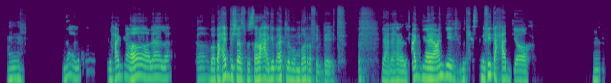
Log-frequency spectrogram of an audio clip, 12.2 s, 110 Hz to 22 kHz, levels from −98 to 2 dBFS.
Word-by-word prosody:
إمم 145 -1 -5 0.8
لأ، 150 +6 -6
لأ، 150 +1 -6 0.6
الحاجّة 160 +5 -1
آه 155 +2 +4
لأ، 160 0 -2
لأ، 155 +1 -4 0.5
آه، 150 +1 -11
ما 135 -1 -1
باحبش 160 +1 +4
أص 140 -2 +3
بصراحة 135 +2 +4
أجيب 145 +2 -1
أكل 150 -1 +1
من 130 -1 -2
برّه 135 +1 -2
في 130 -1 -10
البيت، 110 0 -9 0.9
يعني 120 0 -3 0.2
الحاجّة 145 +5 +3
عندي 170 +3 +4
بتحس 130 -1 -9
إن 150 - 0
في 185 +5 +4
تحدي 140 -6 0
آه. 120 -1 -1 1.3
إمم. 130 0 -8
145 Hz, 135 wpm, -26 LUFS, 130-155 Hz, 1.3 s, آه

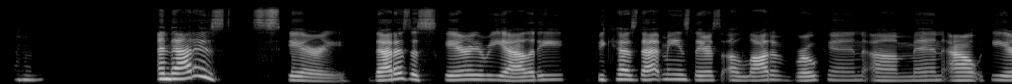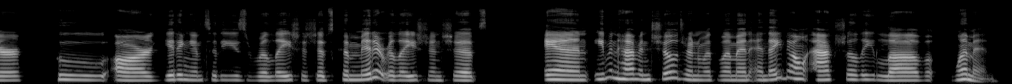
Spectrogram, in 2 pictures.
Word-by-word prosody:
Mhm. 210 0 -11 1.1
And 255 0 +7
that 260 +4 +8
is 335 - -1 0.3
scary. 165 -7 -3 0.2
That 195 +3 +8
is 255 -1 +3
a 230 - +1
scary 215 +1 0
reality, 205 +2 +1 0.3
because 220 0 +1
that 215 +1 +5
means 230 -2 -3
there's 200 0 -2
a 195 -1 -4
lot 185 +2 +3
of 205 -4 -9
broken, 195 +1 -6
um, 180 -1 -5
men 195 +2 -7
out 190 -1 +1
here 195 -2 +1 0.3
who 210 -3 -6
are 190 -1 +3
getting 210 +3 -4
into 205 +1 -9
these 200 -1 -12
relationships, 190 +1 -5
committed 215 +8 -1
relationships, 195 -1 -4 0.6
and 215 -2 +5
even 255 +5 -3
having 240 -3 +2
children 230 -3 -4
with 200 0 -9
women, 200 -1 -2
and 205 +1 -8
they 225 +6 0
don't 270 -4 -1
actually 220 +1 +1
love 190 -1 +1 0.3
women. 210 - -3
205 Hz, 125 wpm, -23 LUFS, 190-220 Hz, 1.1 s, that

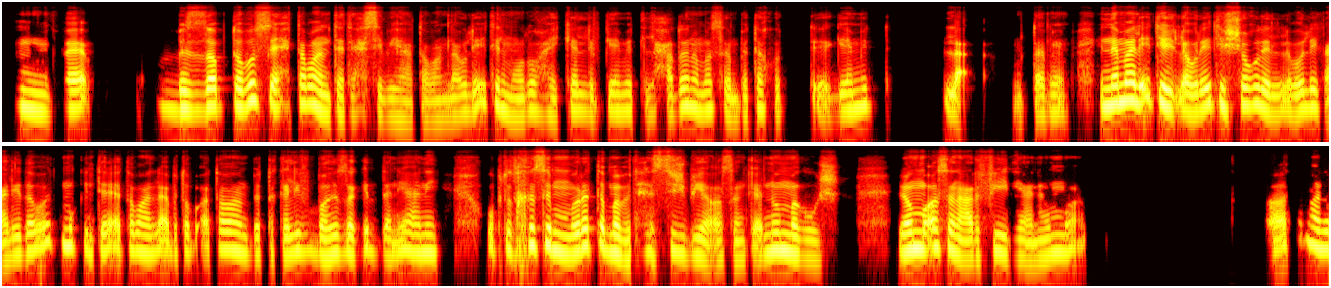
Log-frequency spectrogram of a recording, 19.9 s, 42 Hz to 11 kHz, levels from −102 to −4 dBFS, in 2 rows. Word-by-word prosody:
إمم 150 -3 -1
فاه 160 0 +5 0.5
بالضبط. 165 +2 +3
بُصّي، 210 +5 +4
اح - - 0
طبعًا 195 -2 +4
أنتِ 135 -2 -3
هتحسبيها 125 -4 -6
طبعًا، 105 +1 -9
لو 125 +2 -5
لقيتِ 195 +7 -5
الموضوع 145 -3 -4
هيكَلّف 130 +2 -6
جامد 145 0 -4
الحضانة 175 0 -3
مثلًا 150 0 -5
بتاخُد - - -8 0.2
جامد 155 +5 -5 0.5
لأ، - - +1 0.5
تمام. - - -4 0.3
إنّما 195 +5 +9
لقيتِ 200 -1 +5
لو 145 -5 +5
لقيتِ 185 +5 +2
الشُغل 180 +1 +3
اللي 135 -3 0
باقول 145 +3 0
لِك 170 - -3
عليه 150 - -1
دوّة، 170 +10 -1
ممكن 200 -6 -3
تلاقي - - 0
طبعًا 170 -2 -1
لأ 155 - +1
بتبقى 160 - -5
طبعًا 180 -3 +1
بتكاليف 150 +2 -4
باهظة 155 0 0
جدًا 165 -5 -4
يعني 160 -2 -3 0.3
وبتتخصم 215 +3 +2
من 170 - +2
المُرتّب 165 +6 +4
ما 160 - +6
بتحسّيش 160 +4 -4
بيها 145 -2 -2
أصلًا، 125 0 -6
كإنّهم 175 +6 +1
ما 155 - +4
جوش. 130 -3 -6 0.4
لإن 170 +1 +7
هم 185 -1 +6
أصلًا 185 -5 +4
عارفين 135 +5 0
يعني، 130 -2 -4
هم 160 +3 -5 1.4
آه - - +2
طبعًا، 235 -6 0
160 Hz, 175 wpm, -24 LUFS, 145-175 Hz, 1.4 s, إنّما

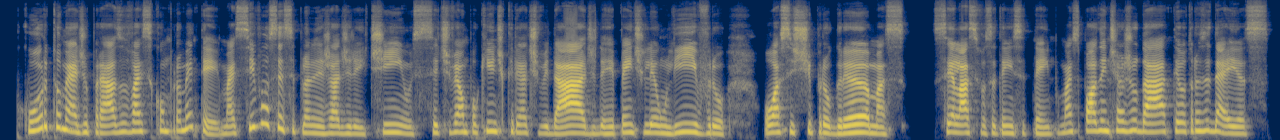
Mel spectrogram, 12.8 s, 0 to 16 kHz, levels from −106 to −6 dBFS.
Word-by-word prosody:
curto, 335 +8 0
médio 225 -8 +2
prazo 205 +2 0
vai 235 +1 +1
se 240 - -9
comprometer. 255 - -3
Mas, 180 +3 -4
se 340 - 0
você 400 -5 -1
se 275 -3 -7
planejar 190 -4 -2
direitinho, 180 +2 -4
se 170 - -10
você 205 - -4
tiver 220 +2 -2
pouquinho 225 +3 -2
de 240 - -8
criatividade, 190 -4 +4
de 185 - -5
repente 210 +4 -3
ler 205 -1 0
um 190 -1 -2
livro 190 -3 -1 0.4
ou 210 - +3
assistir 215 +1 -1
programas, 195 - +3 0.3
sei 225 - -3
lá 205 -1 +6
se 205 - -9
você 195 -1 -7
tem 195 +1 -4
esse 190 +1 -6
tempo, 175 0 -6
mas 220 +3 -4
podem 250 0 +2
te 250 - -3
ajudar 235 -3 +4
a 230 - -1
ter 240 - -4
outras 245 +1 -1
ideias. 185 -8 -2
210 Hz, 190 wpm, -22 LUFS, 185-235 Hz, 0.4 s, lá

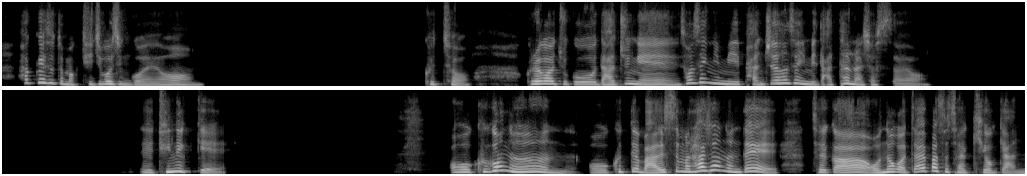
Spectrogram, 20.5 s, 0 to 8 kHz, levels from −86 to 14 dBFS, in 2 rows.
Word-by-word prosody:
학교에서도 335 -4 -3
막 185 -4 -5
뒤집어진 215 -2 -2
거예요. 165 0 -6 2.3
그쵸. 195 -7 -8 0.5
그래 245 0 +3
가지고 220 -5 0
나중에 195 -1 -2
선생님이 305 - -2
반주자 205 +9 -2
선생님이 290 -10 -1
나타나셨어요. 165 - -6 2.3
예 200 -2 -6
뒤늦게. 255 - +1 2.2
어 230 0 0
그거는 255 - +2
어 195 +1 -6
그때 250 +3 -2
말씀을 230 - +3
하셨는데 300 - +4 0.3
제가 210 -2 +4
언어가 220 +5 +3
짧아서 295 - +2
잘 200 -4 -4
기억이 190 -1 -4
안 155 0 -5
215 Hz, 210 characters per minute, -23 LUFS, 185-265 Hz, 2.3 s, 하셨는데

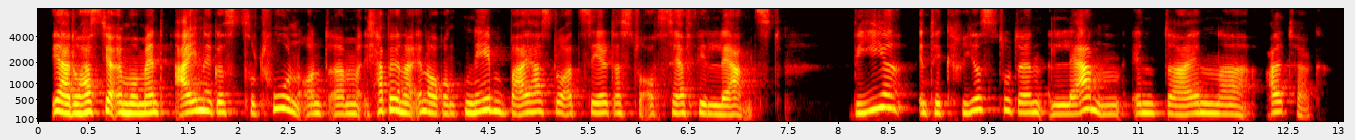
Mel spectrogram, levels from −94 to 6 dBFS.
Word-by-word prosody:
Ja, 215 -5 +8
du 200 0 +5
hast 225 +1 +4
ja 235 - +7
im 215 0 +4
Moment 205 +1 +4
einiges 225 0 +4
zu 205 - -7
tun 285 +1 0
und, 195 0 -5
ähm, 195 0 -2
ich 190 +4 -11
habe 245 +2 +2
in 255 -4 +5
Erinnerung, 200 -2 -1
nebenbei 215 -3 +1
hast 230 0 -4
du - - -2
erzählt, 205 +1 -4
dass 205 0 -6
du - - -12
auch 195 - -10
sehr 200 +1 -3
viel 200 -1 -3
lernst. 180 0 -2 0.7
Wie 260 +11 +1 0.3
integrierst 215 +7 -5
du 260 - -3
denn 215 -1 -3
Lernen 190 +1 +2
in 205 +1 -4
dein, 200 +1 -1
äh, 190 -3 -3 0.2
Alltag? 225 - -6
205 Hz, 155 wpm, -23 LUFS, 195-225 Hz, 0.7 s, Ja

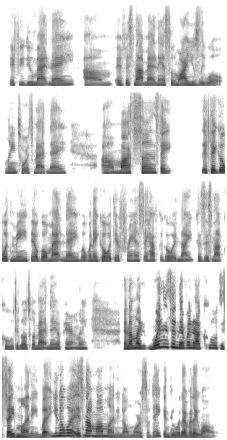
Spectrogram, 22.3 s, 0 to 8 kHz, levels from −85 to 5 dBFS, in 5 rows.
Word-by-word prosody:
if 175 +3 -10
you 195 -2 -8
do 190 +1 -5
matinee, 185 +2 -5 0.2
um, 165 +5 -9
if 180 -2 -8
it's 175 +2 -8
not 170 +1 -1
matinee 185 -1 -6
so 175 0 -8
I 175 - +1
usually 180 0 -6
will 165 - -11
lean 175 0 -4
towards 175 -1 -9
matinee. 170 +1 -6 0.7
Um, 90 - -5
my 165 - +2
sons, 190 -1 -1
they 175 - -2 0.6
if 185 - 0
they 205 -2 +9
go 210 +1 +5
with 185 -1 +1
me 175 +1 -3
they'll 175 -1 -2
go 170 -1 -2
matinee 170 0 -3
but 175 - -6
when 170 0 -6
they 175 - -2
go 175 +1 -1
with 170 -1 -3
their - - -7
friends 85 +1 -9
they - - -6
have - - -5
to - - -12
go 85 -1 -4
at 80 - -7
night 215 - -6
'cause 165 +1 -8
it's 165 - -6
not - - -3
cool 175 0 -6
to 165 - -9
go - - -2
to 185 +1 -7
a - - -3
matinee 195 +1 -2
apparently. 200 0 -5 0.7
And 195 +2 +5
I'm 210 +2 +8
like 220 -2 +8
"When 245 +10 +8
is 320 -1 +3
it 305 -2 +9
never 245 +1 +7
not 215 -3 +7
cool 245 -3 -1
to 200 -1 0
save 200 +1 +5
money?" 180 -5 0
but 195 +3 +1
you 240 +2 +1
know 260 0 +6
what, 260 -1 +4
it's 230 +3 +3
not 245 -2 +5
my 225 0 +3
money 200 -6 -2
no 160 -1 -7
more 165 - -9
so 165 +1 -12
they 215 +7 -5
can 195 -3 -3
do 180 -1 -4
whatever 175 +2 -1
they 95 - +1
want. 90 -1 -8
185 Hz, 215 wpm, -23 LUFS, 170-205 Hz, 0.7 s, they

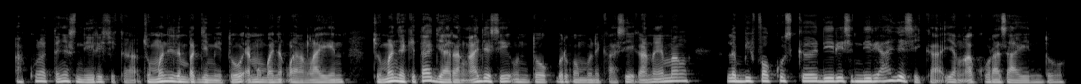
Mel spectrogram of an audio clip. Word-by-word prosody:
Aku 115 +4 -7
latihannya 145 -1 0
sendiri 115 -3 -1
sih, 120 +2 -10
Kak. 95 0 -9
Cuman 120 +5 +3
di 145 - +4
tempat 115 -4 +2
gym 105 -2 -1
itu 100 +6 -1
emang 110 +2 0
banyak 105 +1 -1
orang 100 -2 -3
lain. 100 0 -1 0.4
Cuman 130 +8 +4
ya 140 - +6
kita 175 +6 +1
jarang 105 - +1
aja 135 +7 +4
sih 135 0 0
untuk 105 -2 -4
berkomunikasi, 100 0 -4
karena 110 +6 -1
emang 160 +3 +2 0.4
lebih 150 0 +4
fokus 150 +1 0
ke 150 -2 +1
diri 150 +1 +4
sendiri 145 0 +3
aja 175 +5 +3
sih, 105 - -3
Kak, - - -5
yang 110 -3 -4
aku 105 +2 -3
rasain 100 -1 -3
tuh. 105 +2 -8
115 Hz, 200 wpm, -23 LUFS, 105-145 Hz, 0.4 s, ya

